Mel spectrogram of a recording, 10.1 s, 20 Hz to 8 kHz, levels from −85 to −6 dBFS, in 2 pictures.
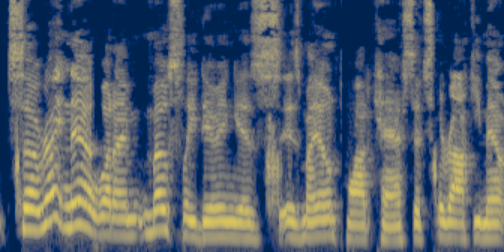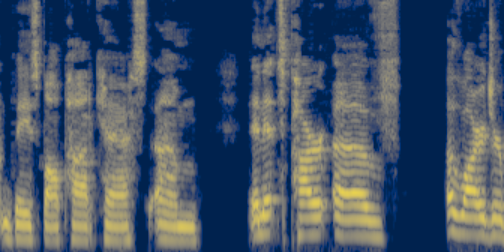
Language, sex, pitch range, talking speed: English, male, 125-155 Hz, 150 wpm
